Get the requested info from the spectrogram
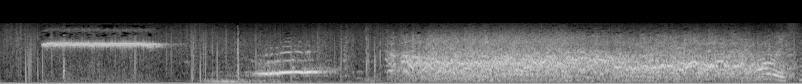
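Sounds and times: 
shrill police-style whistle blast: 0.4s - 1.7s
laughter: 3.8s - 8.0s.

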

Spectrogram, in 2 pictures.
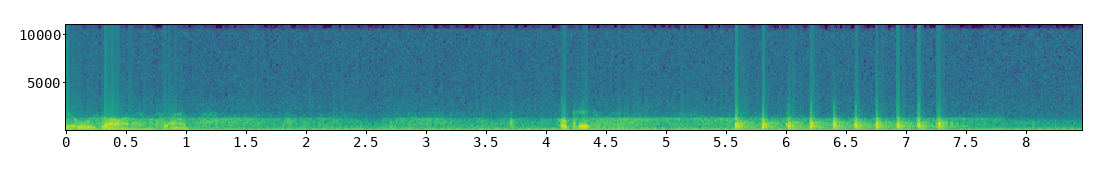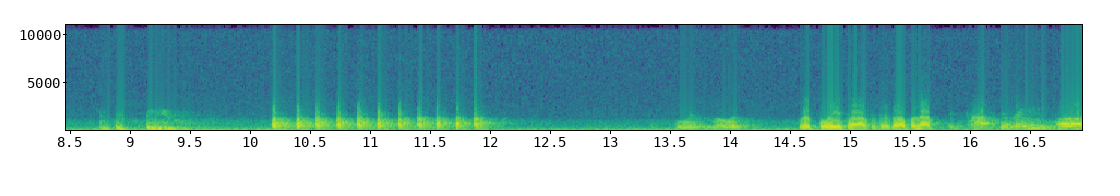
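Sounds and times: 
steady low hum: 0.0s - 16.9s
speech: 0.2s - 1.3s, 4.1s - 4.6s, 14.6s - 16.9s
axes pounding on a fourth-floor door lock: 5.6s - 7.5s, 10.2s - 12.2s.

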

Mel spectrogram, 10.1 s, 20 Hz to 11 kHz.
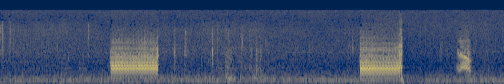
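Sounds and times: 
telephone line noise hiss: 0.0s - 10.0s
telephone line ring tones through an earpiece: 2.2s - 3.2s, 7.2s - 8.1s.

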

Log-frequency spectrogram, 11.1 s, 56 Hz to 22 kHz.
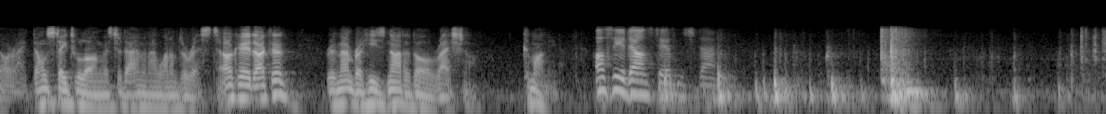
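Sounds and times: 
speech: 0.3s - 7.4s
door shutting with a thud: 8.8s - 9.4s.

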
